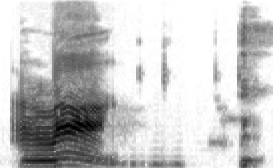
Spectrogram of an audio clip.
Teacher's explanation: ro ujung lidah bertemu dengan gusi dua gigi atas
